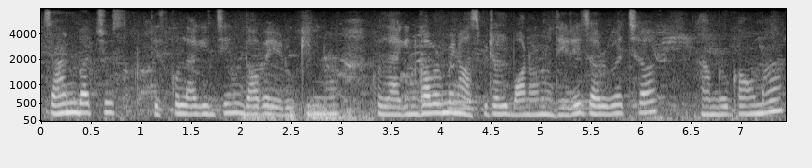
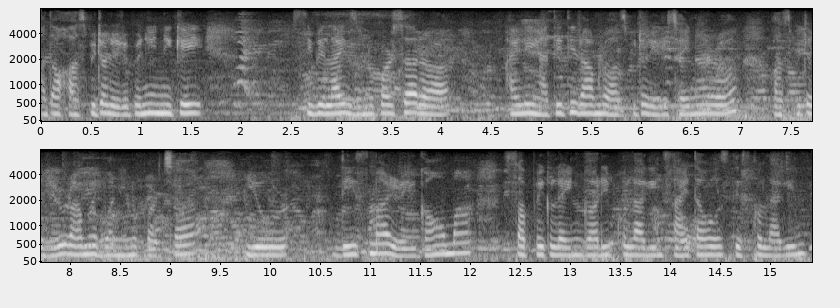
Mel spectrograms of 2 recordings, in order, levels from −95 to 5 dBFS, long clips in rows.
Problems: constant background noise, continuous background conversations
